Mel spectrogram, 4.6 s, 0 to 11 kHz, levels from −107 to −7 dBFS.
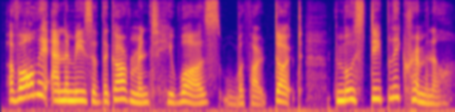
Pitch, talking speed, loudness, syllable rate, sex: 235 Hz, 200 wpm, -20 LUFS, 5.9 syllables/s, female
